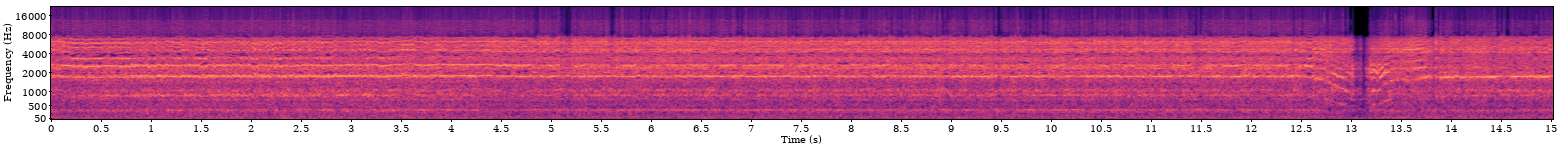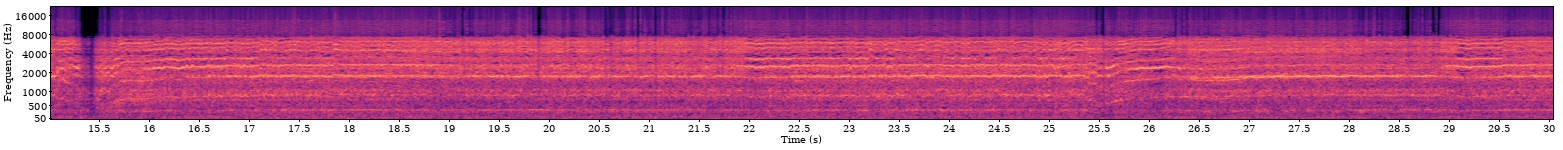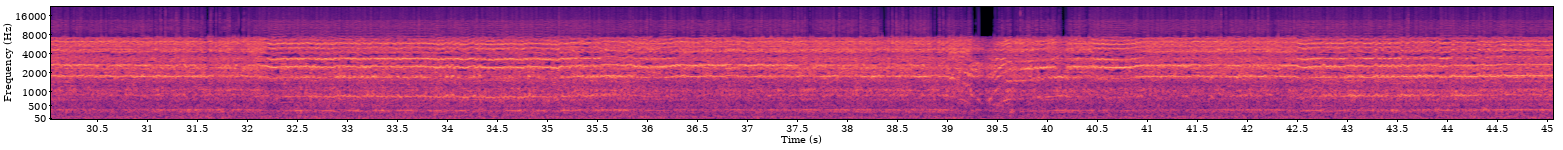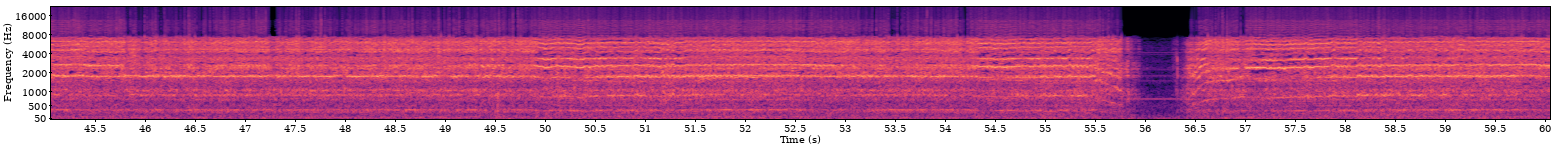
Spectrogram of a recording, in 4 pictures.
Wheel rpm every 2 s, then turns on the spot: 220, 210, 230, 230, 230, 230, 180, 180, 200, 230, 230, 210, 210, 220, 230, 230, 210, 210, 230, 190, 210, 220, 220, 230, 230, 220, 230, 180, 120, 220.
none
